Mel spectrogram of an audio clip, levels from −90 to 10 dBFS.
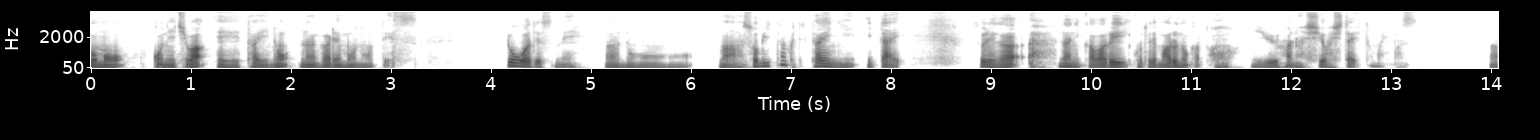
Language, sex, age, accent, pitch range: Japanese, male, 40-59, native, 105-145 Hz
